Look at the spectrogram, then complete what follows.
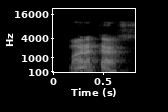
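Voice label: "marakas", Malay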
